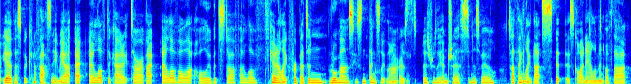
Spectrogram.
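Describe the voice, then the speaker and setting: Young woman, casual book chat, rambling, lots of fillers, low-ish flat voice. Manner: rambling, many fillers and restarts. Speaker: book vlogger. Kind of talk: casual book talk to camera.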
